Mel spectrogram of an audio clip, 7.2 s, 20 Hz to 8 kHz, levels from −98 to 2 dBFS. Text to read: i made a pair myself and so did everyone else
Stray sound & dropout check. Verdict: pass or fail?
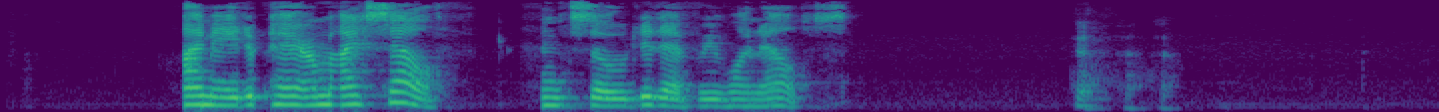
fail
